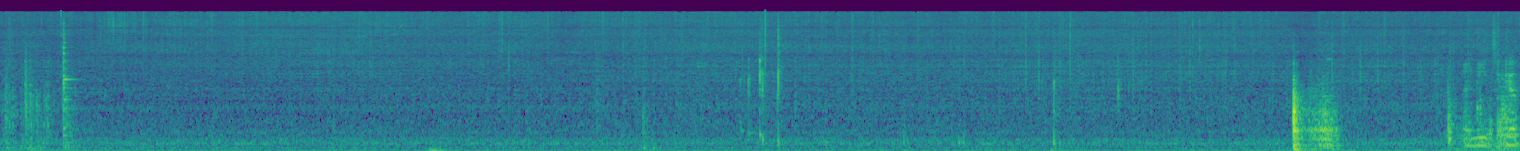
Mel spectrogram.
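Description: Egg scramble with peppers and onions sizzling quietly in a frying pan, with a few small clicks and one sharp knock near the end.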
